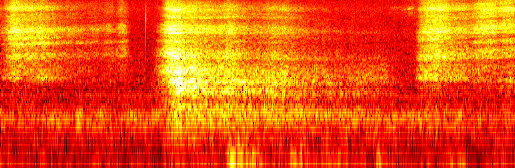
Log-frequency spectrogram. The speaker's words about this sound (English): keep breathing in and out. All the way in, all the way out.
